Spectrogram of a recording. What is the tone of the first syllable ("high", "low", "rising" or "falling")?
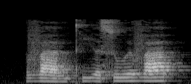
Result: low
